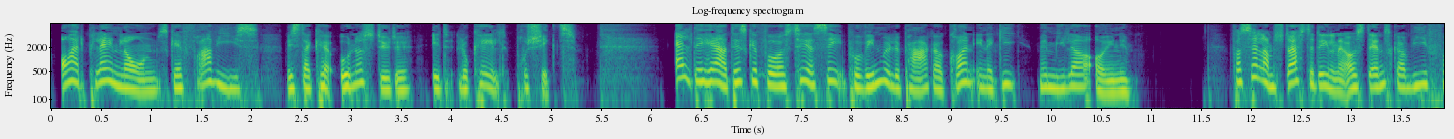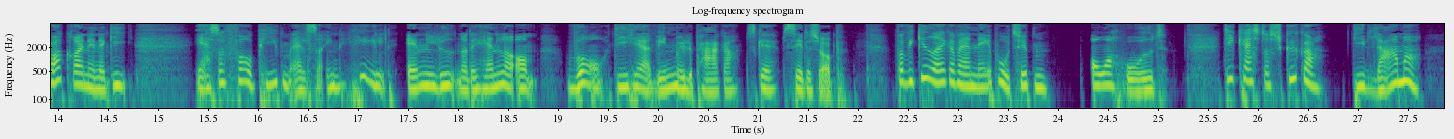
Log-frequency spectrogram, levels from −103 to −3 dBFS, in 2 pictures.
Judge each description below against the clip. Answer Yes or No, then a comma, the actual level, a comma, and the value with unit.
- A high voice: Yes, high, 215 Hz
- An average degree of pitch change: No, wide, 6.1 semitones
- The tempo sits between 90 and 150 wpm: No, average, 165 wpm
